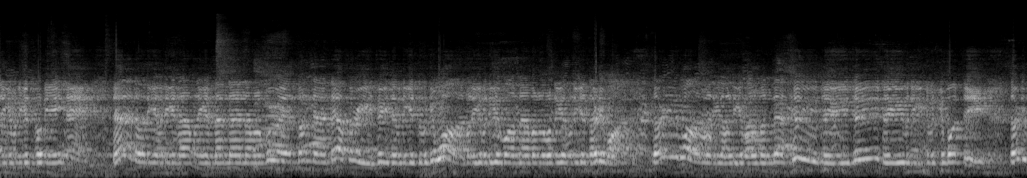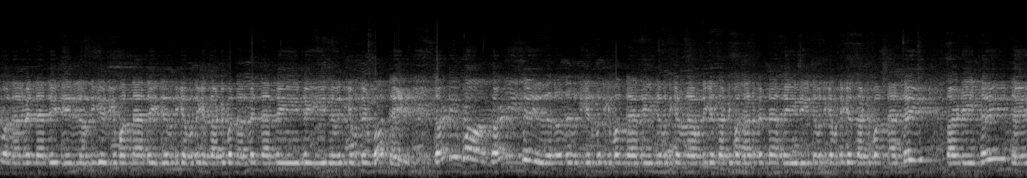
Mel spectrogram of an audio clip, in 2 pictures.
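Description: An auctioneer's rapid bid-calling chant, a man's voice run on almost without a break and held on a near-steady pitch, dipping briefly between phrases.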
